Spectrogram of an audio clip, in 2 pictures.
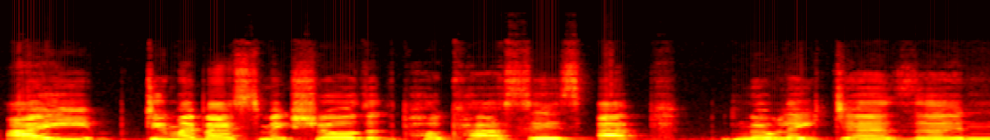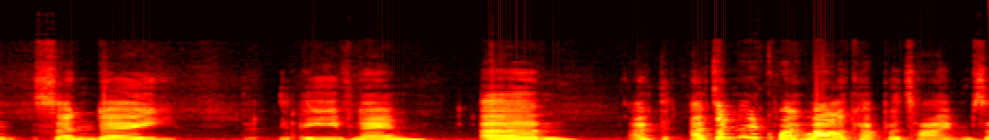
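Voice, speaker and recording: Chatty woman co-host, on the high side, casual and lively. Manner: chatty, lively, quick asides. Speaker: podcast co-host. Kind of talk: casual chat.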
